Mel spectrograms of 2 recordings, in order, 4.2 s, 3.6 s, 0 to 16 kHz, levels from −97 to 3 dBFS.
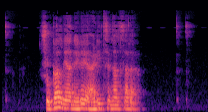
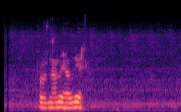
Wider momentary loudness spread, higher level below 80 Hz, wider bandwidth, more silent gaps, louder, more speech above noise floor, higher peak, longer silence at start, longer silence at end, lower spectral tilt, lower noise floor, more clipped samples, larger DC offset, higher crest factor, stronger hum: about the same, 12 LU vs 14 LU; about the same, -60 dBFS vs -64 dBFS; first, 10.5 kHz vs 7 kHz; neither; about the same, -24 LUFS vs -24 LUFS; first, 51 dB vs 28 dB; about the same, -8 dBFS vs -10 dBFS; second, 0.1 s vs 0.75 s; second, 0.4 s vs 1.95 s; second, -6.5 dB/octave vs -9 dB/octave; first, -73 dBFS vs -51 dBFS; neither; neither; about the same, 18 dB vs 18 dB; neither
